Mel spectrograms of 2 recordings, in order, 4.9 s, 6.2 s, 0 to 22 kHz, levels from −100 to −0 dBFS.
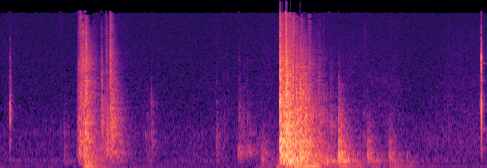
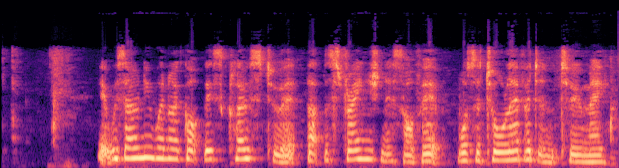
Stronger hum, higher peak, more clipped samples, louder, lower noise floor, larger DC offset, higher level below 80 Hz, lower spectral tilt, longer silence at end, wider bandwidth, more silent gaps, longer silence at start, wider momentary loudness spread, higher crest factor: neither; about the same, 0 dBFS vs 0 dBFS; neither; second, -17 LUFS vs -12 LUFS; first, -59 dBFS vs -40 dBFS; neither; first, -38 dBFS vs -52 dBFS; about the same, -3.5 dB/octave vs -4.5 dB/octave; first, 0.95 s vs 0 s; first, 17 kHz vs 7.6 kHz; neither; first, 0.8 s vs 0.1 s; first, 21 LU vs 7 LU; first, 22 dB vs 12 dB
